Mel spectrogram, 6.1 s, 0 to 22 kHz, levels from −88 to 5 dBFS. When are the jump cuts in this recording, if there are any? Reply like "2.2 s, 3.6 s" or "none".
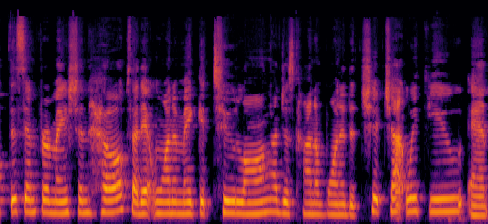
none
